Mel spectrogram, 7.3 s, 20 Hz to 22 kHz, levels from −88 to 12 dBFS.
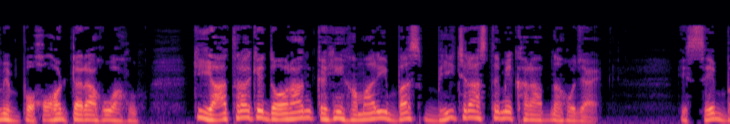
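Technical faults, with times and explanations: Throughout: MP3 compression. The speech sounds watery and swirly, with chirpy, metallic edges on sibilants and soft, smeared onsets. The likely cause is heavy MP3 encoding at a rate that fits about 40 kbps. The encoder runs short of bits, so it cuts off the treble and lets weak frequency lines switch on and off between frames. On a spectrogram this shows as a hard ceiling on the upper band and patchy, flickering holes that come and go in the higher region.
0.71–0.73 s and 4.90–4.92 s: pre-echo. Just before two sharp onsets, a short hiss rises about 16 dB and then about 15 dB above the quiet floor, lasting 25 ms and 23 ms. The codec spreads its quantisation noise across a whole long transform block, which fits a window of about 52 ms with no switch to short blocks. The noise sized for the loud attack therefore spills into the silence before it. 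On a waveform a low fuzzy smear appears ahead of each transient, and a spectrogram shows a broadband haze leading the attack.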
